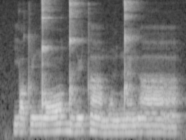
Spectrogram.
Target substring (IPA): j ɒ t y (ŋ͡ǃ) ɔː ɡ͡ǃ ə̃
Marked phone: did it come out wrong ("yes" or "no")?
no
